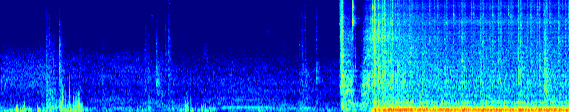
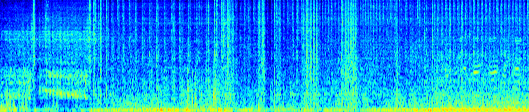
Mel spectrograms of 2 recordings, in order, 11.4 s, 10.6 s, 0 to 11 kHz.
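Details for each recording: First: 1977 Chevy K10 pickup with a 350 small block V8, after welding a cracked header, reinstalling the head and fitting new gaskets to fix an exhaust leak: cranks briefly, catches, settles into a deep, steady idle with no ticking; normal start and idle. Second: 1977 K10 truck with 350 small-block Chevy idling, sharp uneven ticking and puffing over low rumble; exhaust leak at header, gasket blown away at head, missing at collector, possible hole in header.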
